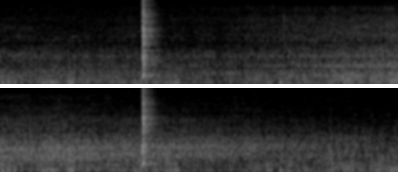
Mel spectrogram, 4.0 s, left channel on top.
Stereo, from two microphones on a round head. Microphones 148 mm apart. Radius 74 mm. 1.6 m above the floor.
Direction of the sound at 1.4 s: 10° left (ahead or behind).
